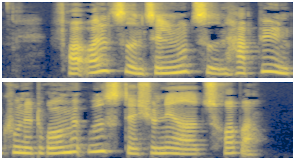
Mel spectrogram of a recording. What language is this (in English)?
Danish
